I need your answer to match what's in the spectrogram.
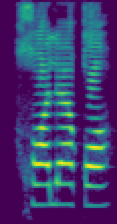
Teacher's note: پھر حرف القاف کو موٹی آواز میں پڑھیں گے۔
